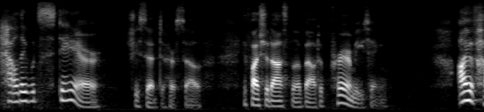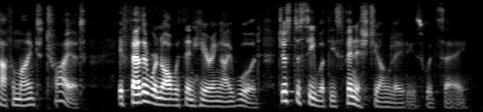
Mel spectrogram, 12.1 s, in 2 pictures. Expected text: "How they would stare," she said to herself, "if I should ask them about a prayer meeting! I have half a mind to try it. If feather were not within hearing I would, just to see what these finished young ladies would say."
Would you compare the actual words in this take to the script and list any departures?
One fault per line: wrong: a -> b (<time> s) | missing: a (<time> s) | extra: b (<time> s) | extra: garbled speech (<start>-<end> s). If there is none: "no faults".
no faults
